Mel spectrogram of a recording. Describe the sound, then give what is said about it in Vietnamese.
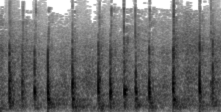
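Tap shoes with metal plates strike a wooden floor during a tap dance by two priests, many sharp bright clicks in a quick, uneven rhythm, some in fast pairs. “Với những đôi giày bọc kim loại gõ lách cách trên sàn gỗ”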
